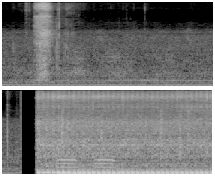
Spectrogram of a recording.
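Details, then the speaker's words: Carbureted BMW motorcycle that nearly burnt down, after repair with brand new fuel lines: quiet at first, then fires and settles into a steady, even low thump at idle with no misses; no fuel leaks, repair successful. "Alright guys, so we got it back running now. No fuel leaks. Looked like it was a successful repair."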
